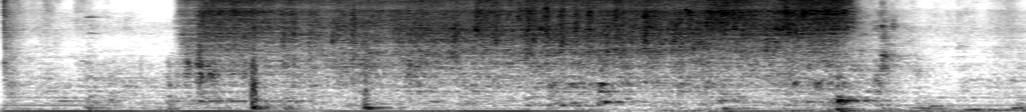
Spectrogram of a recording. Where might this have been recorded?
in a restroom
